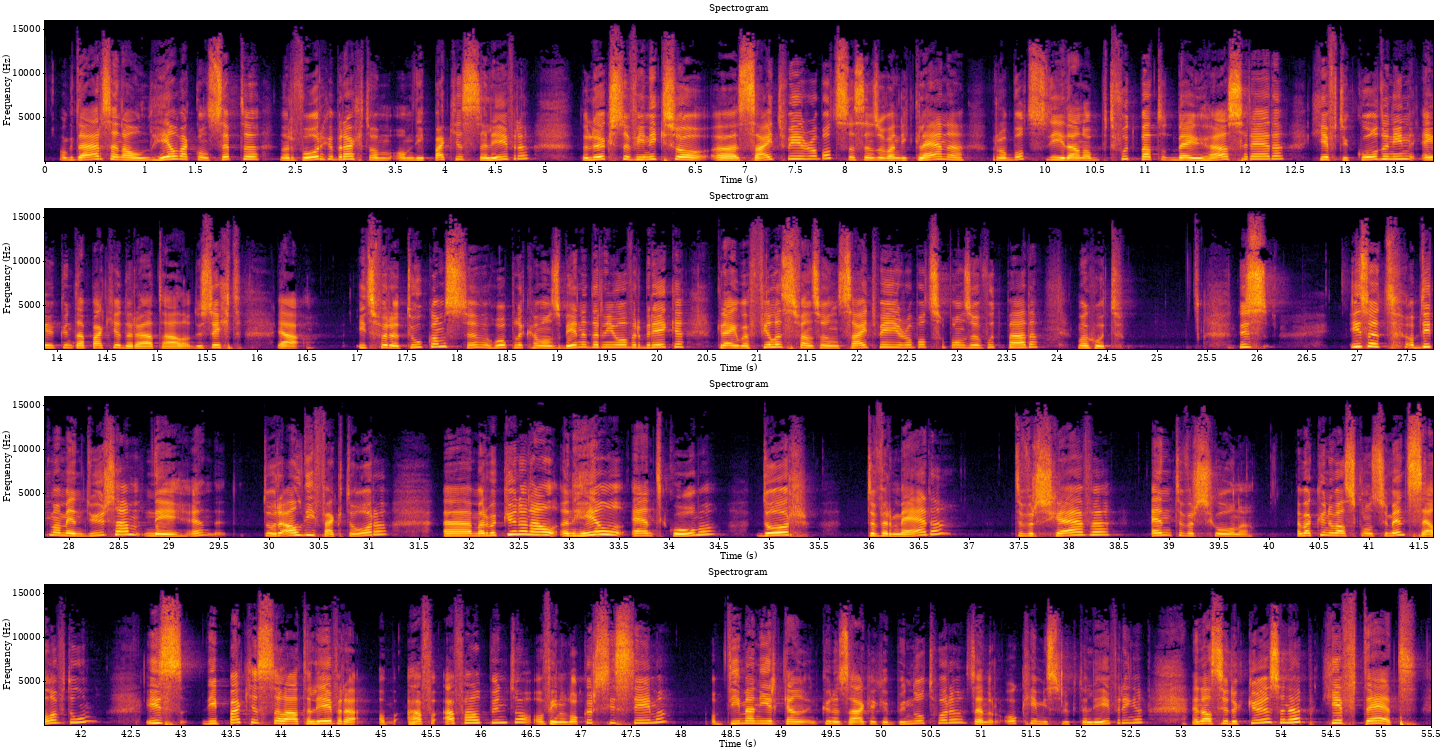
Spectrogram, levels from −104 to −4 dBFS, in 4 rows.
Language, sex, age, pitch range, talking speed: Dutch, female, 40-59, 225-300 Hz, 165 wpm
